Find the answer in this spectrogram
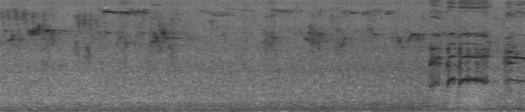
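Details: At Bishan Park, Singapore, red junglefowl give scattered clucks, then a harsh, strained crow-like call near the end, over steady low rumble and faint chirps from other birds.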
